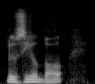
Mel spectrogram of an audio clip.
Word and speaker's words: Lucille Ball: Y de hecho, Nicole Kidman como Lucille Ball, ahora sí lo dije bien, Lucille Ball, ella tiene mucho maquillaje, muchas plastas y logró hacer lo imposible.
